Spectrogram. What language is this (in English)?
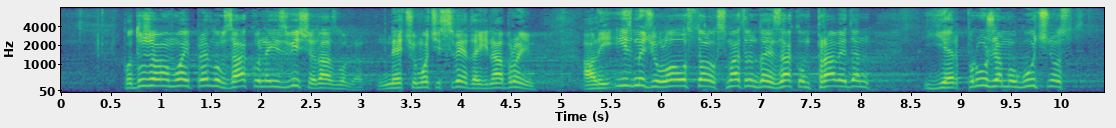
Serbian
